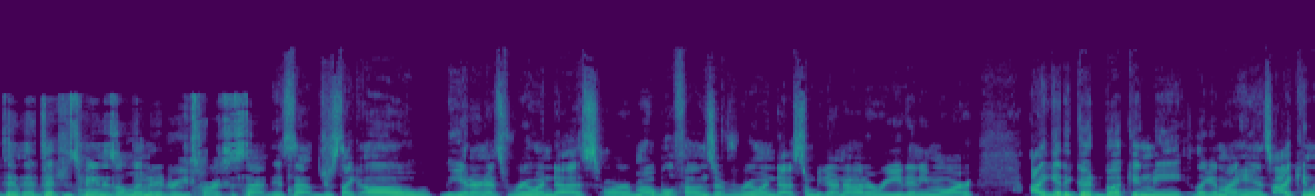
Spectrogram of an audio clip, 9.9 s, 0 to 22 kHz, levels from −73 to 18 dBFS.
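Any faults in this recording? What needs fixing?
From 0.0 to 2.0 s the speech sounds dull and swirly, with nothing above 11.5 kHz and synthetic-sounding treble. Clarity then jumps abruptly, with no gap, just before "it's not just like". This is an adaptive stream starting at a low bitrate. The sound fits a 12 kbit/s HE-AAC version stepping up to 96 kbit/s AAC-LC once the connection had been measured. To prevent it, start playback on a higher-bitrate version or estimate bandwidth before the first segment is chosen.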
